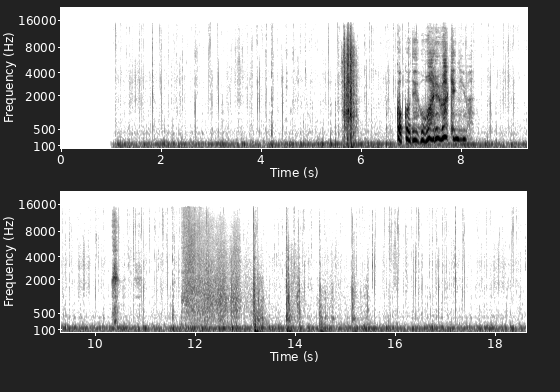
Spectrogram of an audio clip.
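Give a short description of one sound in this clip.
A torch fire crackles softly.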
